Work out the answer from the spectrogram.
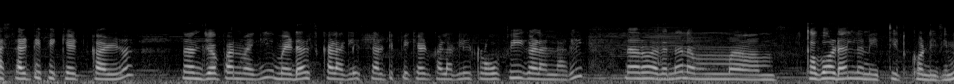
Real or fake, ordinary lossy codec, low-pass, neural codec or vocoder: real; none; 7.2 kHz; none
